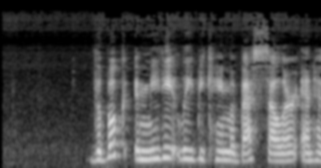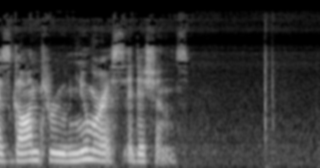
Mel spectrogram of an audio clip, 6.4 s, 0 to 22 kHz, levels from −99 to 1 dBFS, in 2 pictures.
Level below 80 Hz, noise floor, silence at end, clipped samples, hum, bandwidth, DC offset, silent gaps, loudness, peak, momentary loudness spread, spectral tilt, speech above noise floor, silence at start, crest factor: -66 dBFS; -62 dBFS; 1.35 s; under 0.1%; none; 15.5 kHz; under 0.1%; none; -18 LUFS; -2 dBFS; 8 LU; -3.5 dB/octave; 43 dB; 0.9 s; 20 dB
